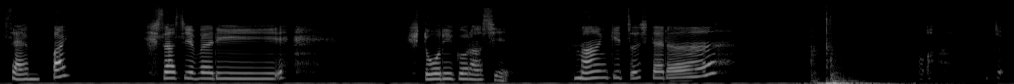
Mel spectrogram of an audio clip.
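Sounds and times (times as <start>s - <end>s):
speech: 0.1s - 0.7s, 1.4s - 3.2s, 4.1s - 7.3s
door being shut: 8.0s - 8.9s.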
